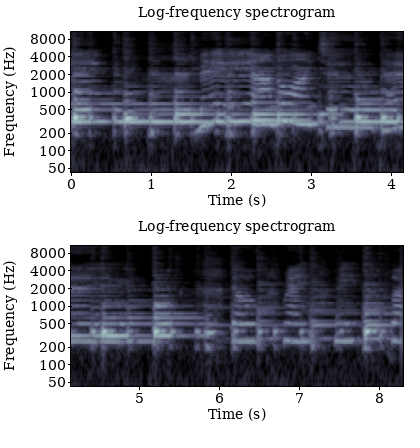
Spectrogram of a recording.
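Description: Ukulele with a capo, strummed in steady rhythmic chords. The strumming gets softer about six seconds in.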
